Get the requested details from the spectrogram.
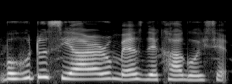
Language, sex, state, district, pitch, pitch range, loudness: Assamese, female, Assam, Kamrup Metropolitan, 240 Hz, 220-260 Hz, -13 LUFS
